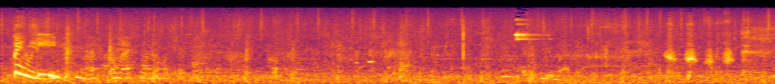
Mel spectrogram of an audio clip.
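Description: A shopping cart rattles softly as it rolls along.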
